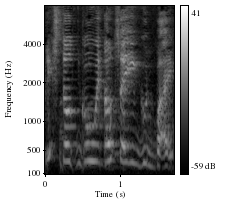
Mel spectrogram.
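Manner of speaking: usual speaking voice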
